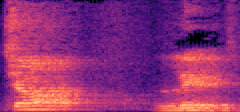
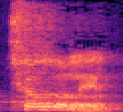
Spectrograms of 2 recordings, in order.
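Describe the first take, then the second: First: Chocolate broken as "chok", pause, "let"; slow two-part chocolate with no middle o; correct pronunciation. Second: Chocolate in three syllables, "cho-ko-let"; common mispronunciation. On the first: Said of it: "this is". (শুদ্ধ উচ্চারণে chocolate, ভেঙে "চক... লেট") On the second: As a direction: sound the middle o in chocolate. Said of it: "This is not". (ভুল উচ্চারণে chocolate, "চ-কো-লেট") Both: Shown as a demonstration.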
